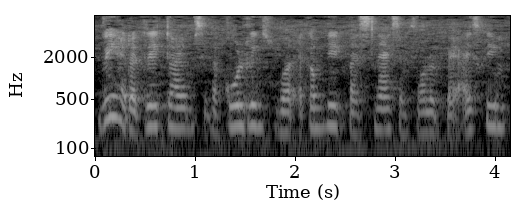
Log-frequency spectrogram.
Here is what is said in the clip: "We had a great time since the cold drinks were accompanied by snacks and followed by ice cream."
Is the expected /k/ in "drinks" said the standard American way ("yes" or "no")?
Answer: no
